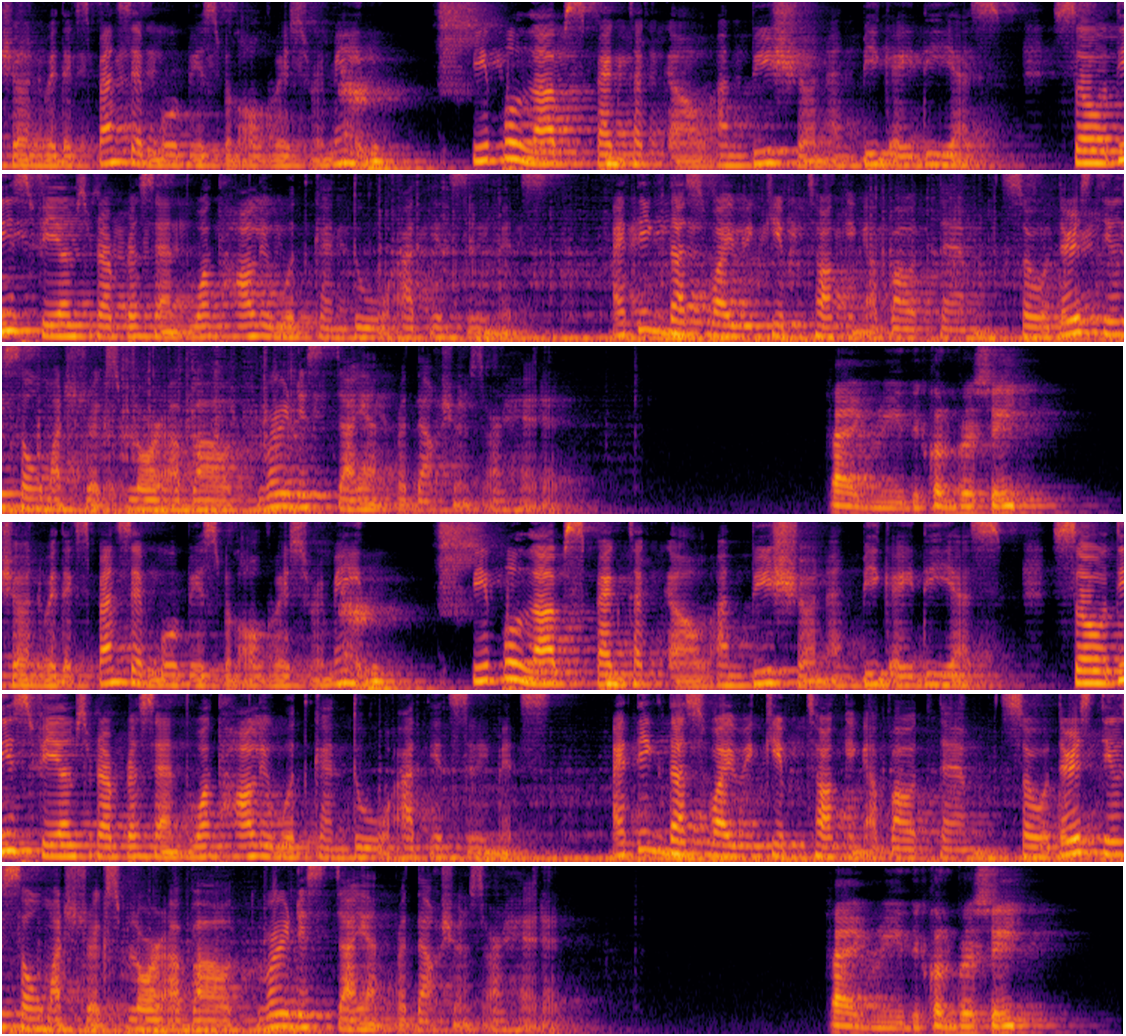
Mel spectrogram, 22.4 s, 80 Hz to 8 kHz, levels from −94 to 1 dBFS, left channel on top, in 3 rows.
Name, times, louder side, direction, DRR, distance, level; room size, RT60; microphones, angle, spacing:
voice 1, 0.0-2.5 3.1-4.1 4.4-6.5 6.8-10.9 11.6-18.7, right 1 dB, 30° right, 4 dB, 2.8 m, -25 dB
voice 2, 2.2-2.6 2.9-3.2 4.0-4.2 20.5-21.7, right 1 dB, 15° right, 3 dB, 1.6 m, -24 dB
sound 1, 9.5-17.1, equal, 55° left, 2.4 m, -32 dB
28.0 x 24.5 x 7.0 m, 0.76 s
head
